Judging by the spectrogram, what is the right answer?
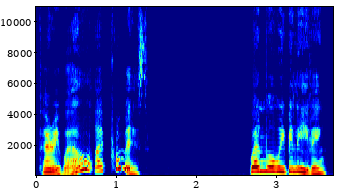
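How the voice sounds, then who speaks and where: A woman's voice: high-pitched, big pitch swings, measured pace, darkish tone, no echo, clean studio sound, voice pushed up. A woman voicing an earnest young noble wife who speaks in an eager, insistent way.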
